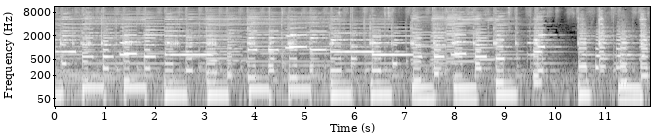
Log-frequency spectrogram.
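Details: Bright, cheerful music fills the whole stretch: jingling bell tones and organ-like melody over a steady, bouncy bass beat, with no animal voice audible.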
